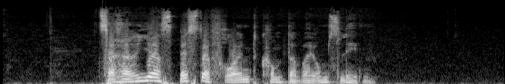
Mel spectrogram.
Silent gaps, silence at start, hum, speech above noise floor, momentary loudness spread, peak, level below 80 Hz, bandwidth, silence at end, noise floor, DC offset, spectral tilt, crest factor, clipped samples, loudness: none; 0.5 s; none; 39 dB; 9 LU; 0 dBFS; -28 dBFS; 15.5 kHz; 1.3 s; -50 dBFS; under 0.1%; -5 dB/octave; 14 dB; under 0.1%; -12 LUFS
